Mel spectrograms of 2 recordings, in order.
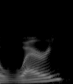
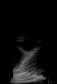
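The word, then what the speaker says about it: Wari: this group is called the wary worry i may be mispronouncing it w-a-r-i uh and they were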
